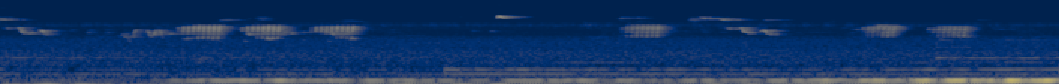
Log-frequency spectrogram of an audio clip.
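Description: Birds calling: short trilled chirps, mostly in runs of two or three, mixed with thin high whistled notes, over a low steady drone.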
